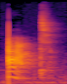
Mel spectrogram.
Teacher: at is a short vowel. It's not like two different vowel sounds coming in one syllable. It's just one vowel followed by a P, and then it's followed by another consonant that's not a nasal or a liquid.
